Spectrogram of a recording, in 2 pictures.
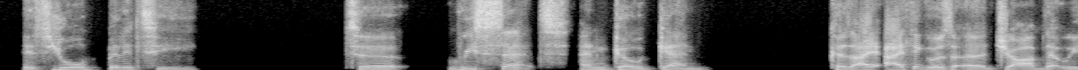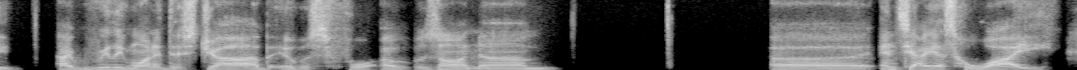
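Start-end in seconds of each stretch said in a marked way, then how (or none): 0.2-4.7 laid-on, put-on, upper-crust super posh accent. Retelling what a man told Phil, imitating a super posh voice. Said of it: "he's like super posh".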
